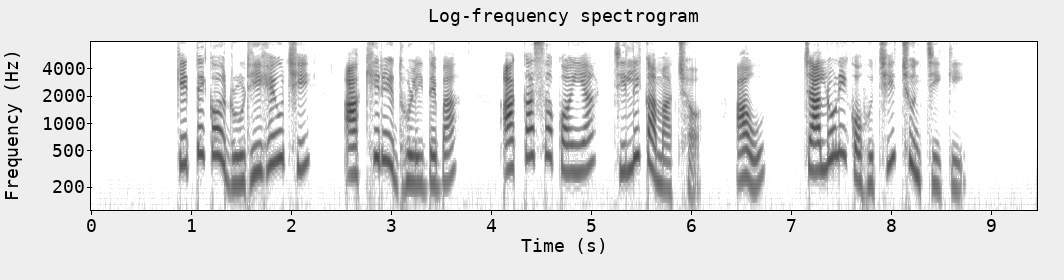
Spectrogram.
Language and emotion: Odia, neutral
